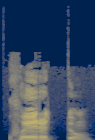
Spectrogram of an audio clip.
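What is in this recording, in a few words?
qwiri plural, Archi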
